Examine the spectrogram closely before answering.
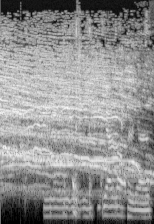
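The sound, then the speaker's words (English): A canned audience-cheering sound effect, like a studio crowd on a children's comedy show, roars as a loud, bright, sustained crowd noise while voices talk over its latter part. “Yeah, we're sparing no expense in the drops departments. I'm telling you. That sounds like something from Krusty, this audience.”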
